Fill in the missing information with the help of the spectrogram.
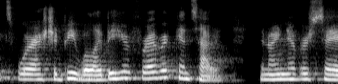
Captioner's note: speaks Spanish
